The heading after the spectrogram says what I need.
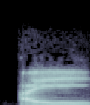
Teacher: ইয়ালিনকে নরম আওয়াজে তাড়াতাড়ি পড়তে হয়, টান দেওয়া নিষেধ।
